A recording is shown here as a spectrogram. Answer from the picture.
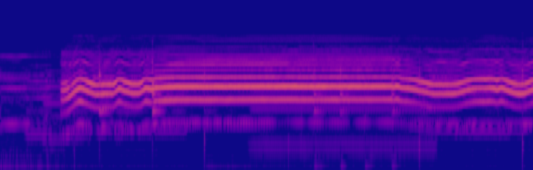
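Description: Female Indian classical vocalist holding a long sustained note, with ornamented wavering turns before and after it, over a steady drone and occasional tabla strokes. The voice comes in about a second in, after a brief lull.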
